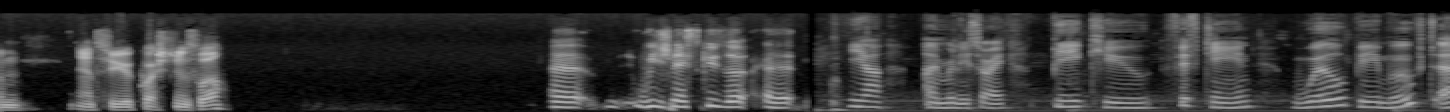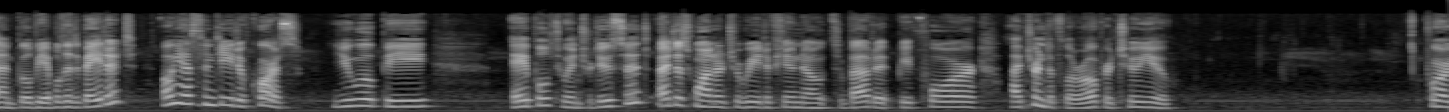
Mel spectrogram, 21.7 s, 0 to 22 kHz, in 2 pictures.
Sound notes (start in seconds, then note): 12.2 speaking French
